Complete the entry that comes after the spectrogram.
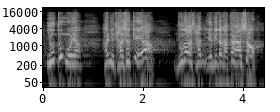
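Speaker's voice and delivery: high, loud, puzzled "what's this"; surprised question. Retold or imitated. Mother finding a watermelon, surprised and loud. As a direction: exclaim at the found fruit. Mother finds more fruit.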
